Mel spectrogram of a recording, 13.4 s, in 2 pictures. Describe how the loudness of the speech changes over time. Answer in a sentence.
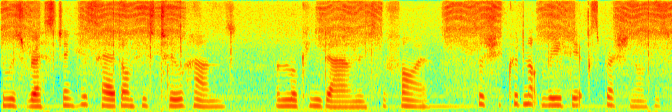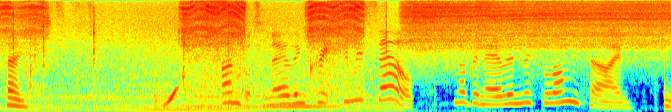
The volume of the speech goes down.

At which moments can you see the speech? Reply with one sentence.
The speech can be heard from 0.0 to 7.2 s and from 8.9 to 13.4 s.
